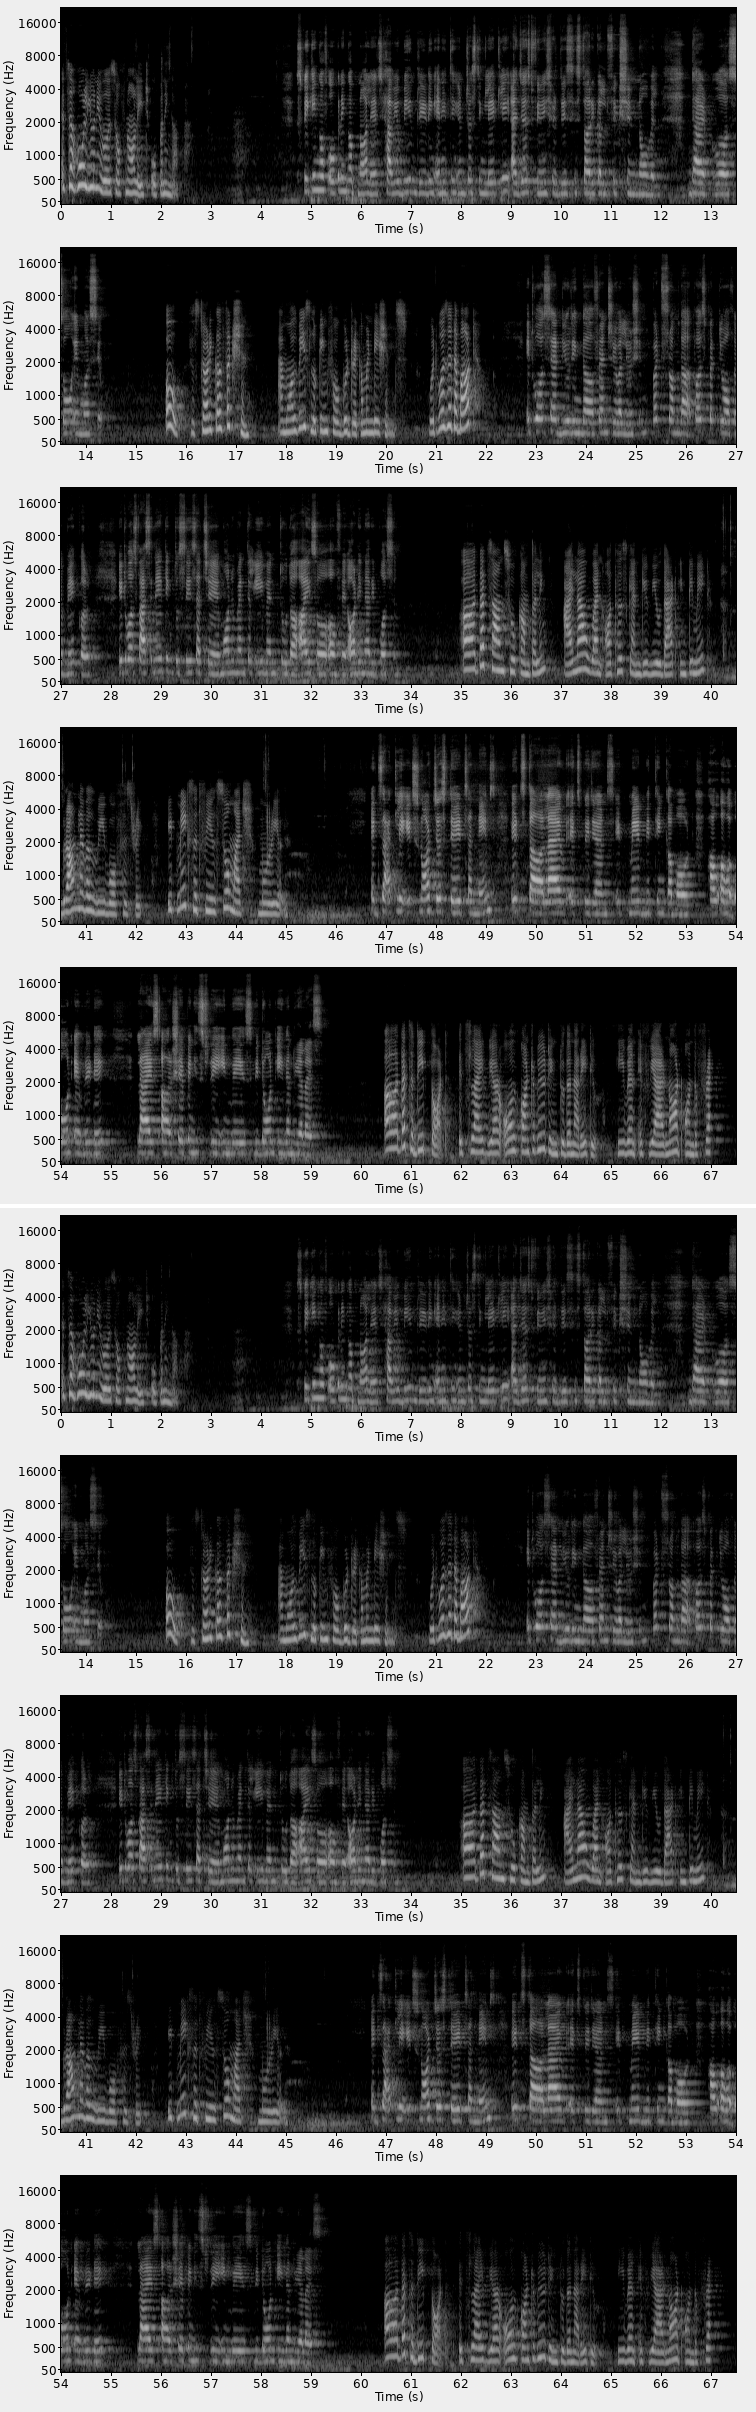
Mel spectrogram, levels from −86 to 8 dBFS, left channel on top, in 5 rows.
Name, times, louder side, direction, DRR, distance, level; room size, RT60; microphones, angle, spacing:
voice 1, 0.0-2.6 15.6-15.8 16.1-17.3 17.8-20.4 20.9-21.9 35.0-36.7 37.1-39.9 40.5-42.1 42.6-45.0 60.5-61.6 62.0-64.7 65.1-67.0, left 3 dB, 85° left, 12 dB, 0.8 m, -30 dB
voice 2, 4.5-14.3 17.8-17.9 22.4-34.0 34.3-34.5 34.9-35.0 40.2-40.6 42.5-42.6 44.6-44.7 45.3-60.5, left 3 dB, 40° left, 8 dB, 1.9 m, -33 dB
27.0 x 25.5 x 5.7 m, 0.85 s
head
